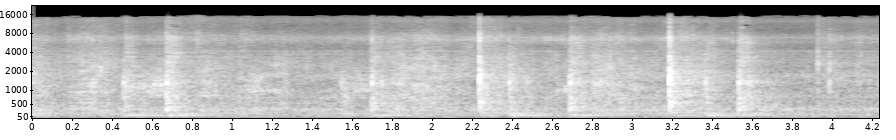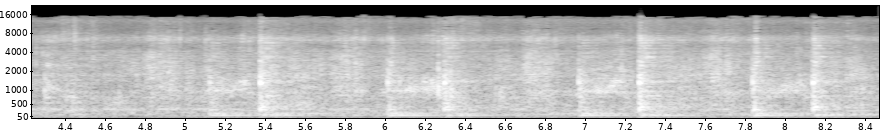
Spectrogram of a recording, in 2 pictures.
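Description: Long metal spoon stirring rice and milk for kheer in a stainless-steel pot, knocking and scraping against the pot about twice a second.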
